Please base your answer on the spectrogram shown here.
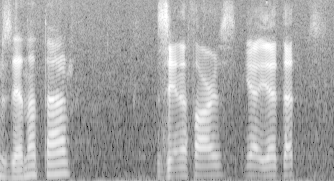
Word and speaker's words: Xanathar: I always thought it was Xander. No? Xander, guide to everything. I'm pretty sure it's supposed to be Xanathars because there's a second A in there.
